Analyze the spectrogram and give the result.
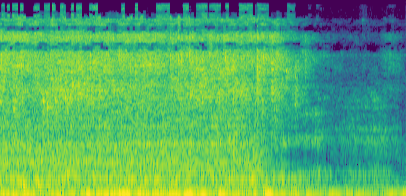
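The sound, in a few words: tap running hot water over a pipe razor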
